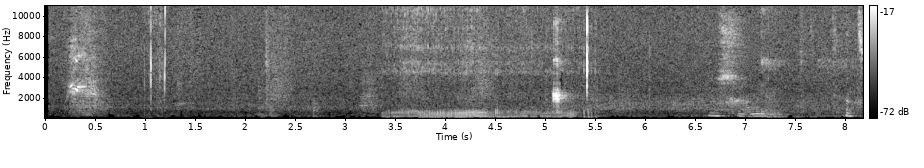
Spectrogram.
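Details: A sleeping female Boston Terrier, deeply unconscious, snores with a low, buzzy, rattling breath that keeps getting louder while a person speaks softly; owner jokes she is dreaming of squirrels.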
